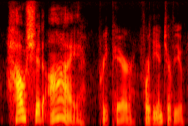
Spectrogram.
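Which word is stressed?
how. The stress falls on the word how.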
